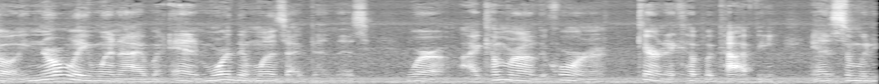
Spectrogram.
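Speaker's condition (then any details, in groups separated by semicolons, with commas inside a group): Parkinson's; speech difficulty, stumbles on words, reportedly better after treatment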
